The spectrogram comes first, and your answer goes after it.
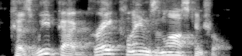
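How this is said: It is said with eager, lively enthusiasm. The speaker sincerely believes it sets the company apart. "with the greatest enthusiasm of a green little rookie could say"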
